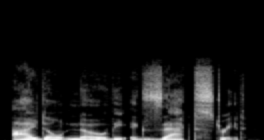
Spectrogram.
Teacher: put the stress on the word exact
